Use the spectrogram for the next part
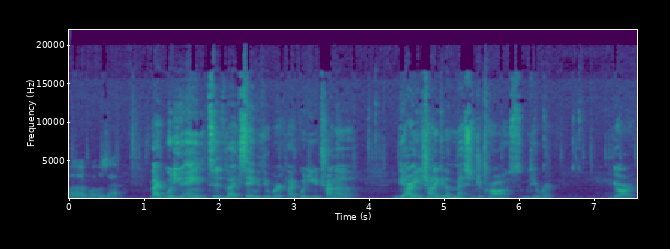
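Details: Adult male speaker; typical speech.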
